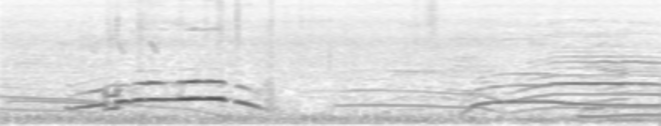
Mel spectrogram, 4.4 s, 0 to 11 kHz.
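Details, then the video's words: Fighting cats caterwaul: a loud rising-and-falling wail with overlapping voices around 1.5 seconds, then a quieter, steady drawn-out moan that swells again toward the end, over low background hum. "Cat Sound Fighting"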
